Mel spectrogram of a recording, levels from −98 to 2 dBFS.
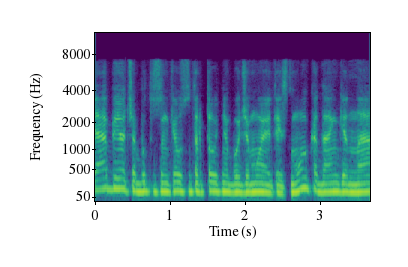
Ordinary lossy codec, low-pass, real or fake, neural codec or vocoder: AAC, 64 kbps; 7.2 kHz; real; none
